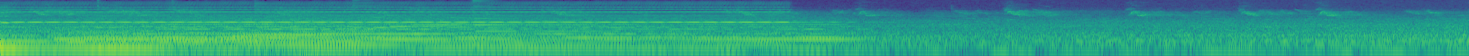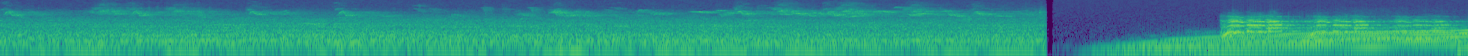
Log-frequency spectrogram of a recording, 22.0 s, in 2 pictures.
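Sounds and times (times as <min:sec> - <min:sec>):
small birds chirping: 0:06.3 - 0:18.9.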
